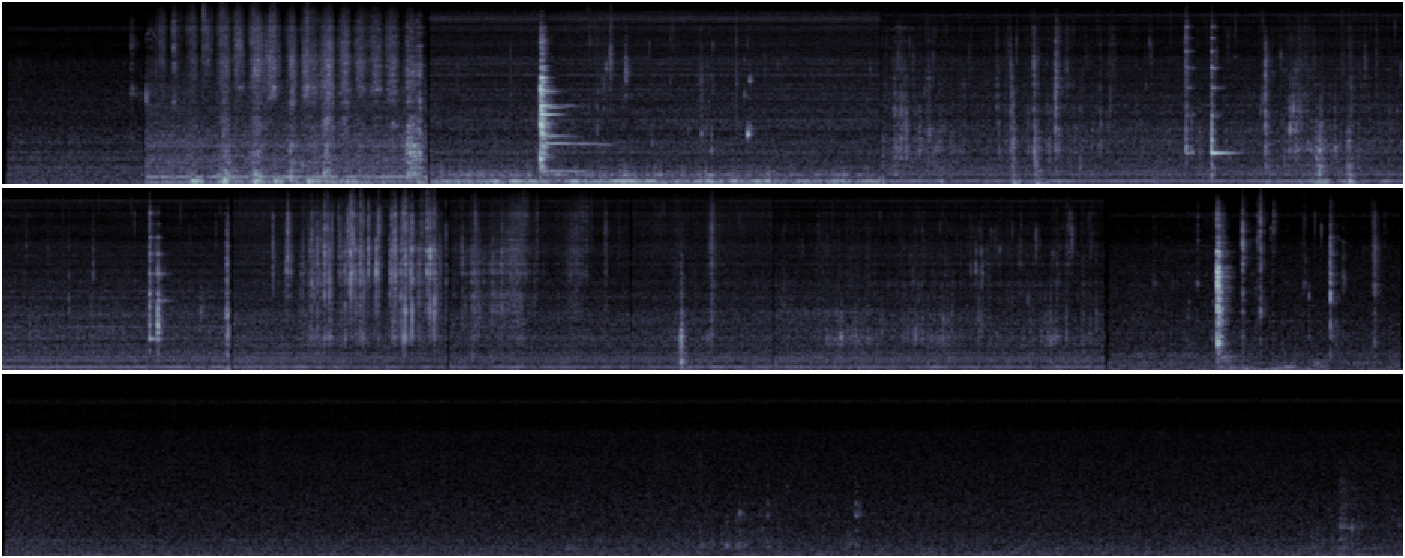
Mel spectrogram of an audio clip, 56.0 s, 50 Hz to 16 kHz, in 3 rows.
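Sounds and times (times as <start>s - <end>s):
dishes and utensils clinking: 7.2s - 8.1s, 15.8s - 16.6s.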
